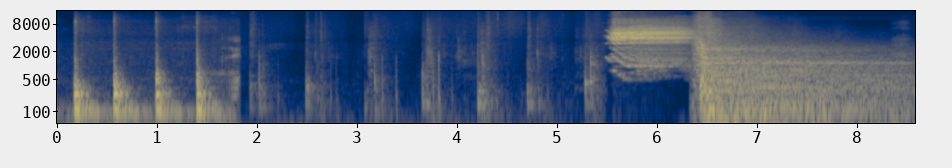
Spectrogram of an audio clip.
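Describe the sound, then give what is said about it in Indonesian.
Hollow knocking on a wooden wardrobe, demonstrating banging from inside it: a quick run of about five raps, then a dozen more irregular, softer knocks, followed by a brief high squeal and a steady wash of noise. “jadi lemari nih, uh -uh. kan lemari dari kayu. Iya. Ada yang ngegedor tapi dari dalam.”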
